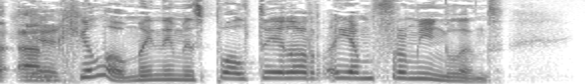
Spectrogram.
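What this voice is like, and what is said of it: Put-on Russian accent. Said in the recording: “doing a Russian accent ... That's like the worst Russian spy ever.”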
